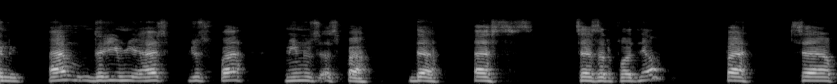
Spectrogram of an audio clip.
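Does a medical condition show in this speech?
Yes: cerebral palsy; third disability group.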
